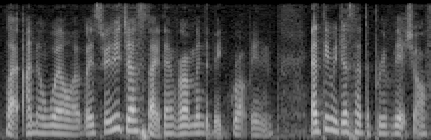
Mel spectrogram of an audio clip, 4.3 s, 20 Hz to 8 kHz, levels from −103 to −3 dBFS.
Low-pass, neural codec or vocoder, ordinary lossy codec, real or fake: 7.2 kHz; codec, 16 kHz, 1.1 kbps, Voila-Tokenizer; none; fake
